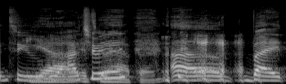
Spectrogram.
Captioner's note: laughter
